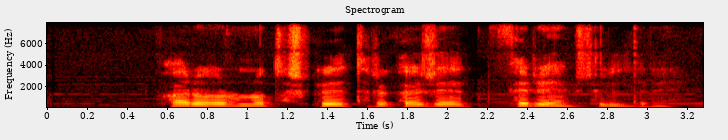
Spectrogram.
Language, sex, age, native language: Icelandic, male, 40-49, Icelandic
